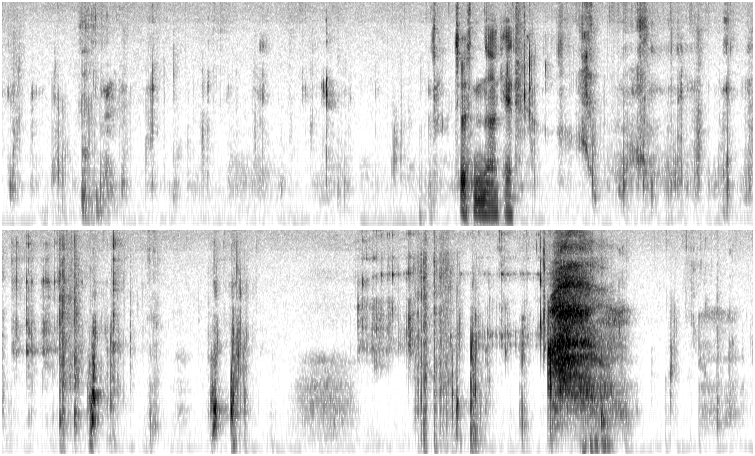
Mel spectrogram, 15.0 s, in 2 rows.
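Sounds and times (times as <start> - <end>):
chewing with crunches: 0.0 - 10.1, 11.0 - 13.0, 13.6 - 15.0
gulping a drink: 8.2 - 8.8, 9.6 - 10.1.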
